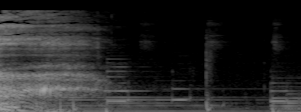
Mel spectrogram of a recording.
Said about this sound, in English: I know y'all like, damn, this nigga breathing hard. I'm fat. The fuck? I can't breathe sometimes.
